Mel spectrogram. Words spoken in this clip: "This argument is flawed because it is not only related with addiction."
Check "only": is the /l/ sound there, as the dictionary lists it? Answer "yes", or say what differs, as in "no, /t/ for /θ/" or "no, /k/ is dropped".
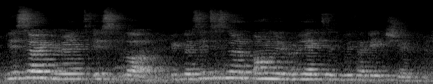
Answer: yes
